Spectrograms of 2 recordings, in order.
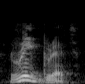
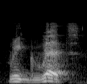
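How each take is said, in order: First: The stress is on the first syllable. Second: The stress is on the second syllable. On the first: The speaker calls it wrong. "not regret" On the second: The speaker calls it right. "the second syllable is stressed. So we say regret"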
